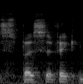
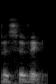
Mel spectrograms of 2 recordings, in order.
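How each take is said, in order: First: The word starts with an s sound. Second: The word starts without the s sound. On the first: "I could easily say specific" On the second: "I say it Pacific rather than specific"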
